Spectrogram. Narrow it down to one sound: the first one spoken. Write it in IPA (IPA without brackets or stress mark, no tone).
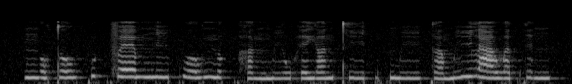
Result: ŋ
